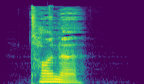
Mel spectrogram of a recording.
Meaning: barrel, vat, tun, drum: 1. for collecting waste or surplus, such as a bin, dumpster/skip, water butt 2. for storing and transporting industrial materials
- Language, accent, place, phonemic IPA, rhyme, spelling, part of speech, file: German, Germany, Berlin, /ˈtɔnə/, -ɔnə, Tonne, noun, De-Tonne.ogg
